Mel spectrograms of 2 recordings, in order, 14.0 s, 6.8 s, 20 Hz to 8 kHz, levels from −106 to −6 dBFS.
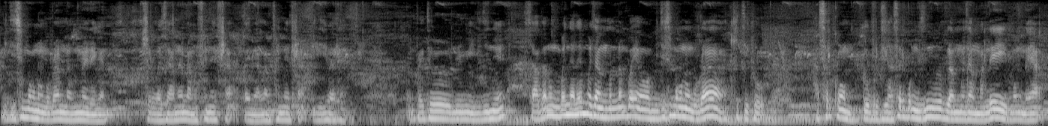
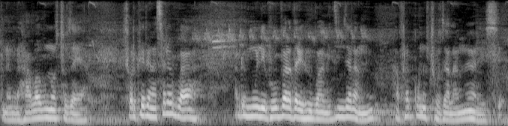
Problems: constant background noise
